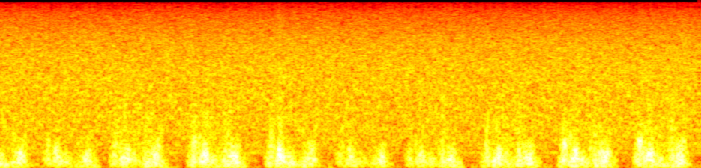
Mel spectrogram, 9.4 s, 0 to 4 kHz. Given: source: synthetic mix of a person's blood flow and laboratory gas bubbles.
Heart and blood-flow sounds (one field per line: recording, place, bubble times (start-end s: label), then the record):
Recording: Doppler ultrasound of blood flow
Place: precordium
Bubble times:
no bubbles
From the record:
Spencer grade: 0 (complete lack of bubble signals)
